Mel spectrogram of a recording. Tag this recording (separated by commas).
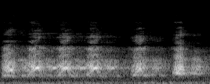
Bark, Dog, Animal, pets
